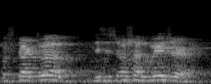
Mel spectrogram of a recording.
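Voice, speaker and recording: A man's voice: high-pitched, fairly even intonation, normal speed, over music, lightly acted. A man playing a ship captain who makes formal marine radio calls, repeating call signs and signing off with "over.". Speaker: ship captain in a role-play. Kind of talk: amateur maritime emergency role-play. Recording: echoey room from far off, dull sound, crowd behind.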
